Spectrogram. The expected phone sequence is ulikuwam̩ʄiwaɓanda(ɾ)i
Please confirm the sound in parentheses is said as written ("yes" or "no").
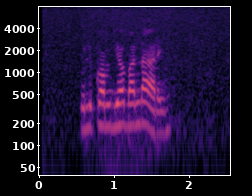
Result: yes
